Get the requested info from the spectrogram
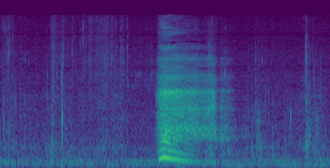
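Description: A man's heavy, breathy sigh about two seconds in, falling in pitch over about half a second, the sound of someone worn out by the heat.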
